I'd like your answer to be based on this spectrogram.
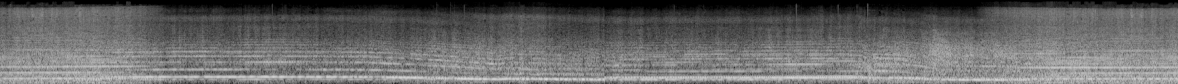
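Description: An IndyCar race car engine in a racing video game, a loud continuous whine held steady, with the pitch dropping sharply twice as the car shifts up through the gears.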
